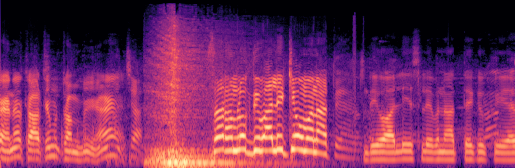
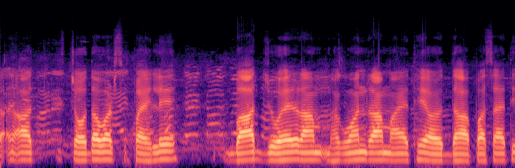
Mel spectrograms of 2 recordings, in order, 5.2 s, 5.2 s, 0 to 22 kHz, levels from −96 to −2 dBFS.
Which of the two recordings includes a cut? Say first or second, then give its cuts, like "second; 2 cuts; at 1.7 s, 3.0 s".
first; 1 cut; at 1.7 s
